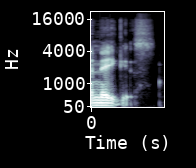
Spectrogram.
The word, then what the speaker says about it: Negus: a king called the negus. This king of abbiscinia in Islamic sources is referred to as the nagus. Don't hear that as anything else please. Nis rhymes with Las Vegas neg.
